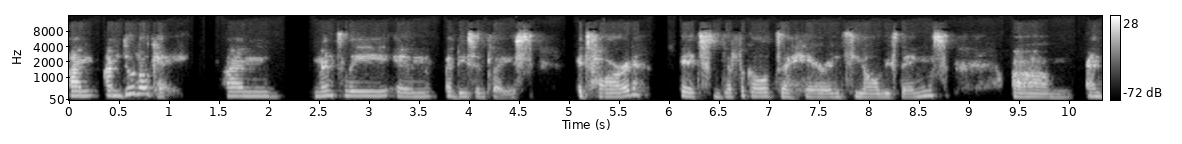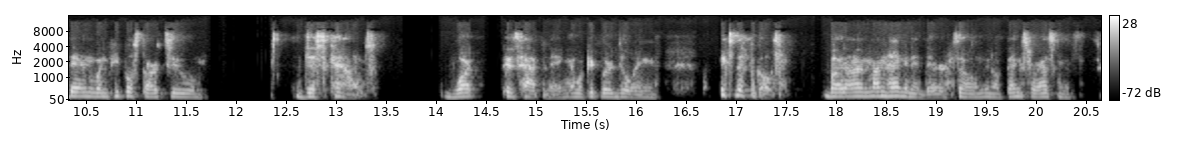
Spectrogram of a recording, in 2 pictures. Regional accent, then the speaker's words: United States; I'm a Jamaican American man.

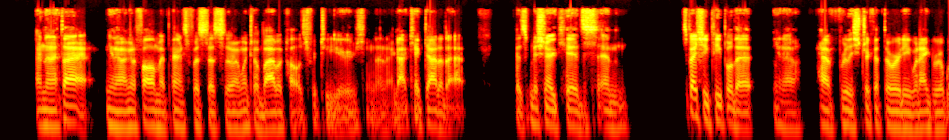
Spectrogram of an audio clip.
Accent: Indonesia; now in United States; So I grew up in Indonesia. I'm a missionary kid, so I grew up there

